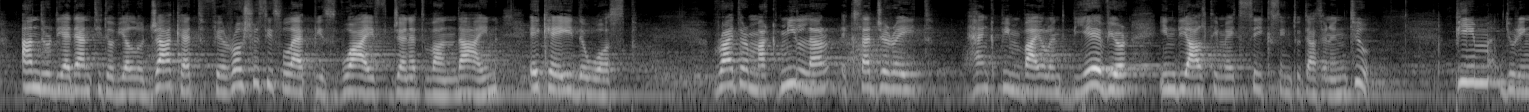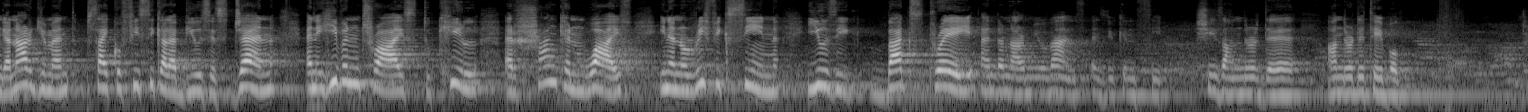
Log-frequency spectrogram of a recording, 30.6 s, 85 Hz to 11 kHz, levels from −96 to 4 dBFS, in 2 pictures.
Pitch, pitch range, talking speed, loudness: 215 Hz, 195-250 Hz, 135 wpm, -29 LUFS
